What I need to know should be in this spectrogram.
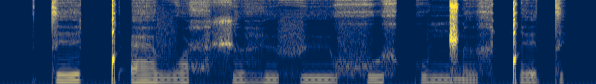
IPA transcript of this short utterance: t e ǃʼ æ v o ħ ʃ ø ɦ y f y xʷ ɯ x kʷ ɯ ŋ͡ǁ ø x ǃ e t

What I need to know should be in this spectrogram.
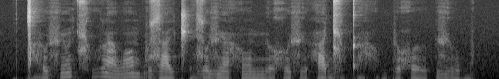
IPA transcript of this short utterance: ǀ a̤ u̯ fʲ ũ t͡ɕʰ ṳ l ã w õ b u z a i̯ t͡ʃʼ e̤ z u vʲ ã h ũ mʲ o x u fʲ ɯ h a d͡ʑ o̤ kʼ a̤ h o̤ b pʲ u χʷ ɯ | vʲ u b

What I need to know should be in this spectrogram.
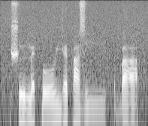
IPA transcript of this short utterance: ʃ ĩ˦˨ m ɛ˦ k͡p oː˨˦ j ɛ˦ p a˧ z iː˧ | ɓ a˨

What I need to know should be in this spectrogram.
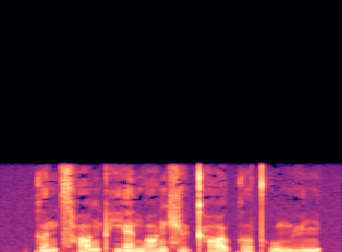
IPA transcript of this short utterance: k ə˧˥ n t͡sʰ ɑ̰˨˩ ŋ pʰ j ɛ˥˩ n̪ w ɑ˧˥ ŋ ɕ y˧˥ kʰ ɑ̰˨˩ ʊ̯ k ɤ˥ t̪ʰ ṵ˨˩ m y˥ n

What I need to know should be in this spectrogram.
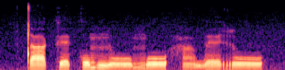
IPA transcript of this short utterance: t a˨ k ɛ˨ k o˦ m n oː˨ m oː˦ h ã˨ w ɛ˦ r o˦

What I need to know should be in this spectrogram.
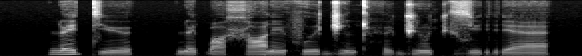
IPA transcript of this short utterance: ɳ e tʲ ø | ɳ e ɓ ɑ x ɑ ɾ ẽ f ɯ d͡ʒ æ̃ ʈ h ø d͡ʒ õ t͡ʃ zʲ ø rʲ æ

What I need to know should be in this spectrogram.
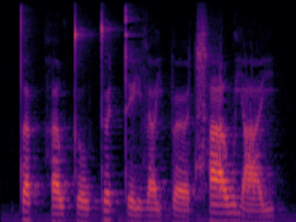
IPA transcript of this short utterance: t̪ ɐ˥ k̚ h ɐ˧ w t̪ o˨ w t̪ ɵ˥ t̚ t̪ e˨ j l ɐ˨˥ j p œː˨˩ t͡sʰ aː˥ w j aː˨˧ j

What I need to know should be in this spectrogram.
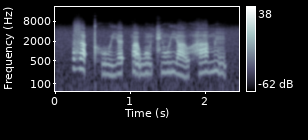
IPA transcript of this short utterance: z ä˦ ʔ kʰ u˨ j ɛ˦ ʔ p ã˦˨ w ũ˦˨ t͡ɕ ũ˦ j a˨ ʊ̯ h ä˦ m ĩ˦˨

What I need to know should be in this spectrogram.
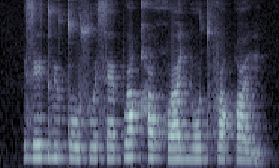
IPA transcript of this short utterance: z e d lʲ o t o sʷ e s ɛ p ɯ qʰ ɯ χʷ a ʎ o d f u qʷ i

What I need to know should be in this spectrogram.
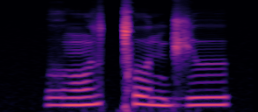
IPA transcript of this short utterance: ɣ õ z ǀ o n d͡ʒ ɯ

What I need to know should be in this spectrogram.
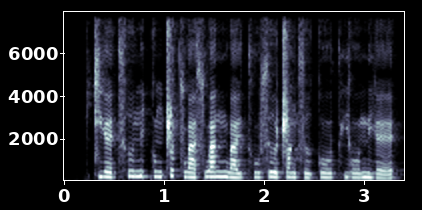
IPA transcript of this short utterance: t͡ɕ j ɛ˨˩ t͡sʰ ɹ̩˥ n̪ i˨ k ʊ˧˥ ŋ ʈ͡ʂ ɤ˧ t͡s w ä˨˩ s w a˥ n n̪ w a˧˥ ɪ̯ t̪ʰ u˧˥ s ɹ̩˥˧ ʈ͡ʂ ɑ˥˩ ŋ s ɹ̩˧˥ k o˧˥ ʊ̯ t̪ʰ j o˧˥ ʊ̯ n̪ j ɛ˨˩˦

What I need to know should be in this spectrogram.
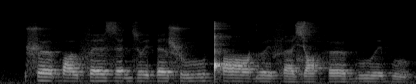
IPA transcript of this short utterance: ʂ œ ə̯ p ɑ ʊ̯ f ɛ z ɛ n z ɵ ɪ̯ ʔ ɛ ʂ uː ǃʰ ɑː ɡ ɵ ɪ̯ f æ ʑ ɑ h œː b uː ɪ̯ p u

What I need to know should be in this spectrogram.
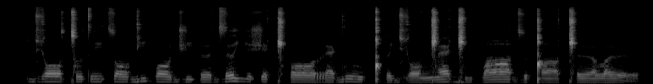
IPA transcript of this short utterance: d͡ʑ ɔː ǀ ʊ t l i t͡s ɔː ɡ i b ɔː d͡ʒ i ʔ əː d͡z əː ʎ ə ʃ ɛ ǁʰ ɔː r æ ɡ uː ǃʰ ə d͡ʑ ɔː ŋ͡ǁ æ ɡ͡ǁ i b ɑː d͡z ʊ ǃ ɑː ǁ əː lˠ əː

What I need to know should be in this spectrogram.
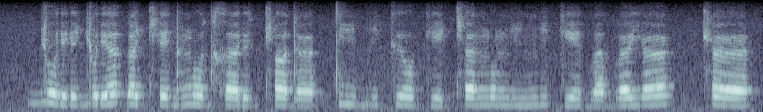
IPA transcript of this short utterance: ɟ o ɾʲ ə ɾʲ ʌ ɟ o ɾʲ ɜ ɠ ɜ cʰ e d ŋ o d x ɜ ɾʲ o d cʰ ʌ d œ | t i b i kʲ o kʲ e cʰ ɜ ŋ o ŋ i ŋ i kʲ e b ɜ b œ j œ | cʰ œ

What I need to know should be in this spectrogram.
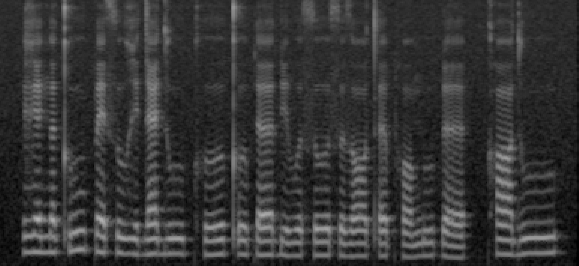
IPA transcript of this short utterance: ɣ ɛ ŋ ɜ kʼ uː p ɛ θ u ɣ ɪ d æ d uː kʰ ʊː kʼ ʊː p ɾ ɜ ɠ ɪ β ʊ θ ʊː θ ʊ ð ɔː tʼ ɜ pʰ ɔ ŋ uː ɠ ɜ | kʰ ɒː d uː

